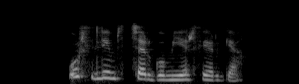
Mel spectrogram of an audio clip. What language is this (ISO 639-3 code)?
kab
